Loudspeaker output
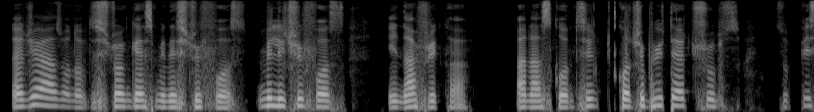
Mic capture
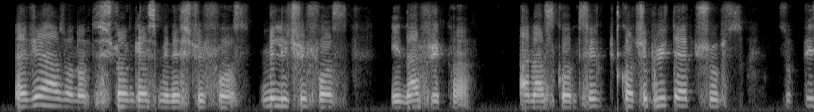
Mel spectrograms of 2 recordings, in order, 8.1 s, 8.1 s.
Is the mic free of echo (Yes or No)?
No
